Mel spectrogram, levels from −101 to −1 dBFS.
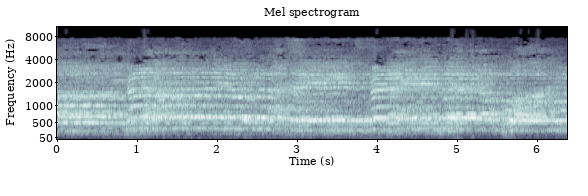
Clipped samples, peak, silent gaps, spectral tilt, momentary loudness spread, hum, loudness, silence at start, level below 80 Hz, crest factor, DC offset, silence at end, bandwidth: under 0.1%; 0 dBFS; none; -2.5 dB/octave; 3 LU; none; -11 LUFS; 0 s; -60 dBFS; 12 dB; under 0.1%; 0 s; 8 kHz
